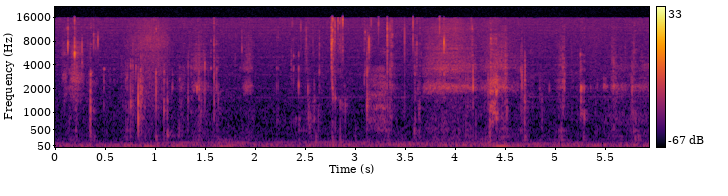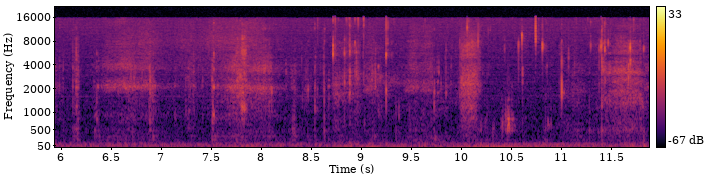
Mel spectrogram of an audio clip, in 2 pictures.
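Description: Faint chewing with small wet mouth clicks, and a metal fork picking at food in a paper bowl.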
